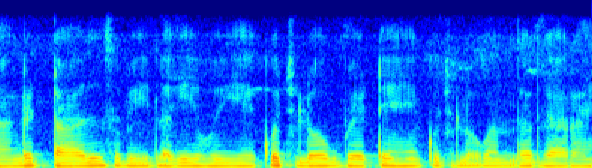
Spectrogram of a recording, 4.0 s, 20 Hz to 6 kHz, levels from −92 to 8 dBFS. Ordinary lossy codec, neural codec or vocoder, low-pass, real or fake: none; none; 5.4 kHz; real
